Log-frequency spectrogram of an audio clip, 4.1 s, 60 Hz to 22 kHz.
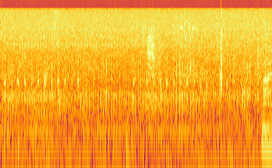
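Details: Friendly spotted male Egyptian Mau kitten from a litter born 4 November 2015, held indoors, giving a continuous low pulsing purr, with a few handling clicks and a man's voice starting at the very end.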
